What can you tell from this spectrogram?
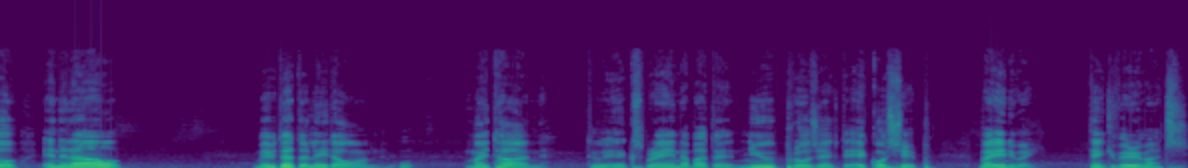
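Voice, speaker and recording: With a Japanese accent, a man speaks with lively intonation and long, frequent pauses, the sound dry and close with no echo. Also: medium pitch for a man, moderate pace. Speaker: nonprofit founder. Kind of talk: panel introduction. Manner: halting.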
